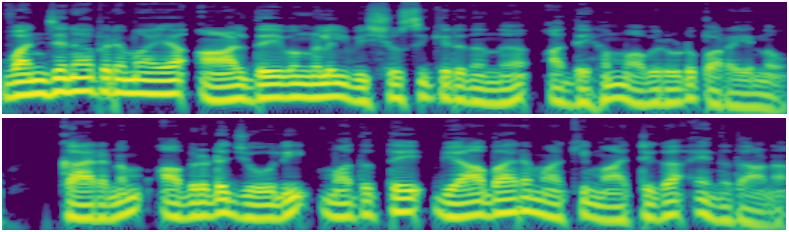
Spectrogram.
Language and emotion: Malayalam, neutral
